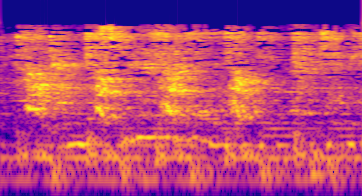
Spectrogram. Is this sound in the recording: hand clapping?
no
